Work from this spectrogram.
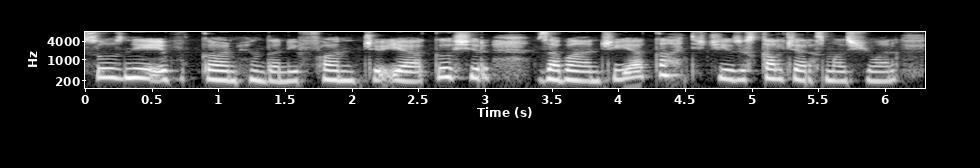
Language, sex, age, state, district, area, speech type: Kashmiri, female, 30-45, Jammu and Kashmir, Budgam, rural, spontaneous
